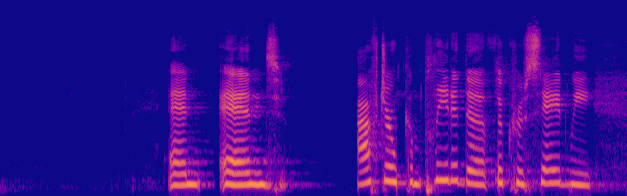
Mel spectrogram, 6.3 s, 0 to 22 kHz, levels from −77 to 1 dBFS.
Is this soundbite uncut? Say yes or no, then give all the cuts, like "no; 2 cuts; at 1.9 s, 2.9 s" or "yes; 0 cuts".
no; 3 cuts; at 2.1 s, 4.0 s, 5.0 s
